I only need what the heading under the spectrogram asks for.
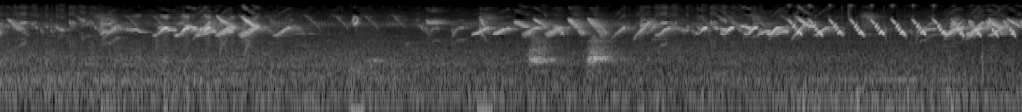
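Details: Warm-up recording to encourage a captive double-collared seedeater to sing: dense, rapid high chirps and twittering trills, pausing briefly near four seconds, with two lower short notes around five to six seconds.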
